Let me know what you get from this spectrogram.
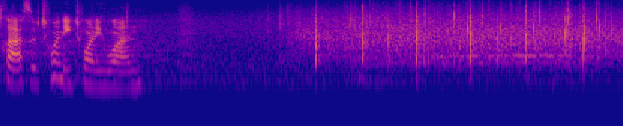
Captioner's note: cheers and applause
